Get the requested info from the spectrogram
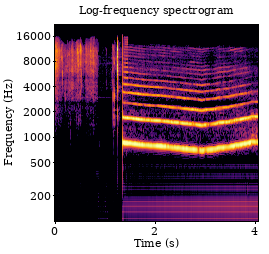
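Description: Faint wet squishing and crinkling as a spoon is worked into a soft fruit to fake an eye being plucked out, then, from about a second and a half in, a man imitating an ambulance siren with his voice: one loud long tone that sags slowly in pitch and rises again.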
